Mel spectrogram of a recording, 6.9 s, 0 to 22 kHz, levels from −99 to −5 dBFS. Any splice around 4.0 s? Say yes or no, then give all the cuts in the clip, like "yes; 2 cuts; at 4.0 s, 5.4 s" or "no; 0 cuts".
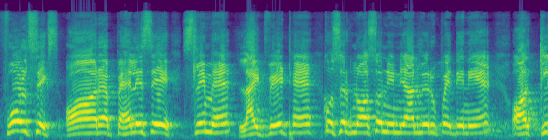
yes; 1 cut; at 4.0 s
